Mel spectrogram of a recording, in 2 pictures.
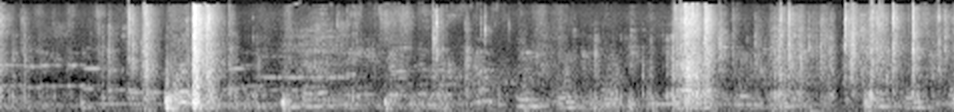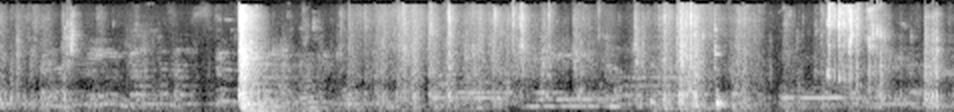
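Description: A young woman chews food, smacking close up.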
